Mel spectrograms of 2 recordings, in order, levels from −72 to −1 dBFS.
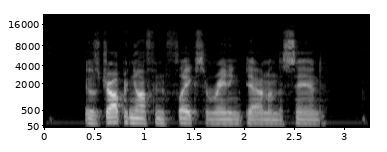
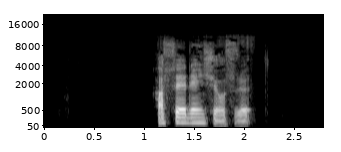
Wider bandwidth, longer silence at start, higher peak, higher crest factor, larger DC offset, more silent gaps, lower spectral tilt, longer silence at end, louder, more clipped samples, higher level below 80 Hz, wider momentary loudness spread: first, 15.5 kHz vs 11.5 kHz; second, 0.4 s vs 1.1 s; second, -4 dBFS vs 0 dBFS; about the same, 22 dB vs 22 dB; neither; neither; about the same, -4.5 dB/octave vs -4.5 dB/octave; second, 0.45 s vs 0.7 s; second, -25 LUFS vs -20 LUFS; neither; second, -66 dBFS vs -56 dBFS; first, 13 LU vs 10 LU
